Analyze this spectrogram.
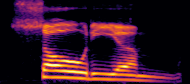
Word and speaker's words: sodium: una I genius genio sodium en este caso la i se pronuncia como una doble I y la u si se pronuncia genius sodium sigamos ahora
